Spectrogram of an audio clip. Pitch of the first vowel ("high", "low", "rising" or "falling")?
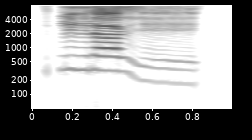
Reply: high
